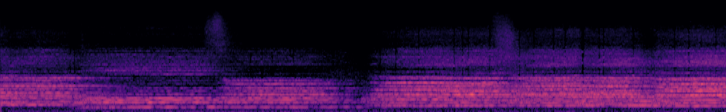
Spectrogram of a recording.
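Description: A choir singing slow, sustained chords in a chant-like style, with a brief break about five seconds in before the voices come back fuller.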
